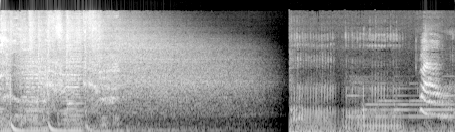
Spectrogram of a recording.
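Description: A loud musical jingle fades out, then after a brief cut a cat meows clearly near the end, over a low, steady background that could be purring.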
